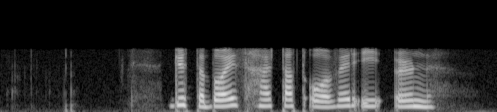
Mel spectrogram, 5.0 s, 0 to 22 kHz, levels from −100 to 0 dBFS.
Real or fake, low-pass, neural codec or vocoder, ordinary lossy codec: real; 3.6 kHz; none; none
